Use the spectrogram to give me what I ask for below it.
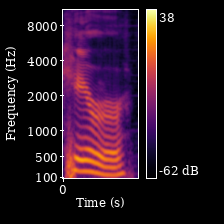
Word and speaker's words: Herer: since I worked with Jack Herer whose name rhymes with terror I learned that hemp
